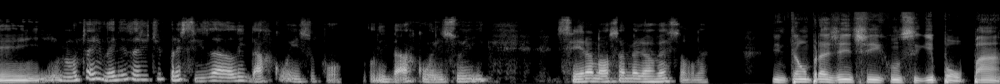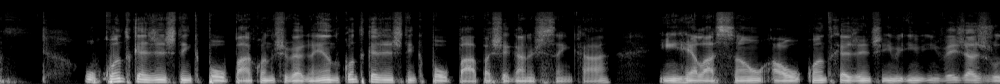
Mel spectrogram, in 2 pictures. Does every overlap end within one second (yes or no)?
yes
